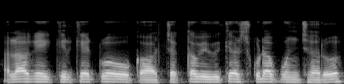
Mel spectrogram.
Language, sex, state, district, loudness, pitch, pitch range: Telugu, male, Andhra Pradesh, Sri Satya Sai, -14 LUFS, 120 Hz, 110-125 Hz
